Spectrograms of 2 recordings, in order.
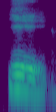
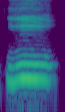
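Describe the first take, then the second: First: The word is said on a low level tone. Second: The word is said on a high level tone. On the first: It means hair. "low toned yi for hair" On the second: It means year. "high toned yi for year"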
